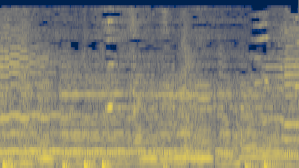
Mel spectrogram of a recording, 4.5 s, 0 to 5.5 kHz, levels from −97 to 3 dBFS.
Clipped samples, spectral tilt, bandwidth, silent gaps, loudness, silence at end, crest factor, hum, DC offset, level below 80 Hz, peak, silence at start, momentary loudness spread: under 0.1%; -9.5 dB/octave; 5 kHz; none; -16 LUFS; 0 s; 14 dB; none; under 0.1%; -20 dBFS; 0 dBFS; 0 s; 5 LU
